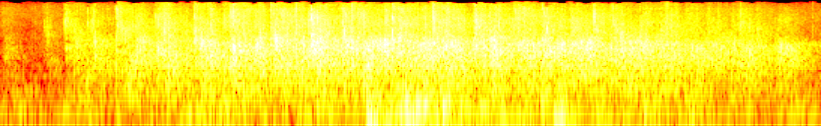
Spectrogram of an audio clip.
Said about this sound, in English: A round of applause for all the speakers so far.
